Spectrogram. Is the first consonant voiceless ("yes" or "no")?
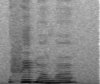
yes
